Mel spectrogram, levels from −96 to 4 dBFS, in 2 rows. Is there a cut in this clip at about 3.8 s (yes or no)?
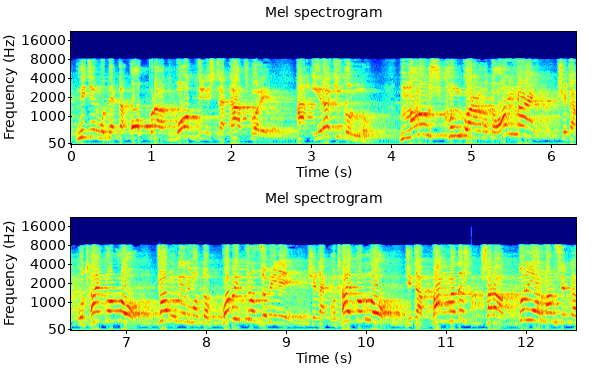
no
